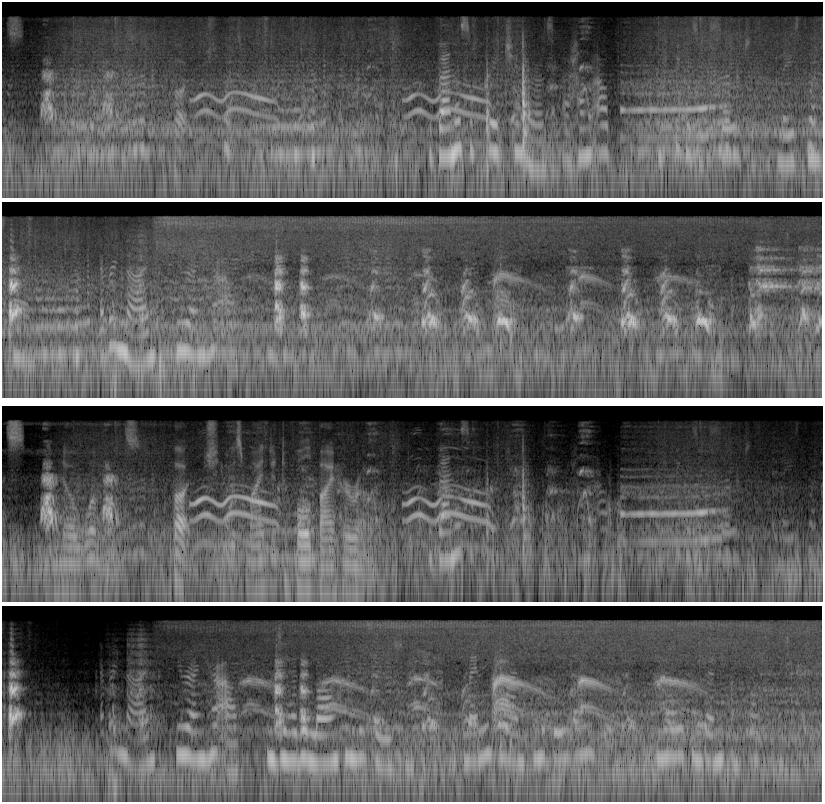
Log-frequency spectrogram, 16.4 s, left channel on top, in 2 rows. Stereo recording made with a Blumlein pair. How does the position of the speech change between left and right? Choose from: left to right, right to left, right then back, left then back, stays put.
left then back.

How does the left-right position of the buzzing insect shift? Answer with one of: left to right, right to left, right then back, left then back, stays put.
left to right.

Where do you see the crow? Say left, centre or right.
right.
